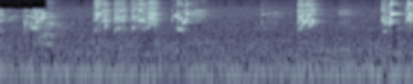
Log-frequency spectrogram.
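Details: Shrill, high chirping from a lovebird in rapid clusters of squeaky notes, a brief pause, then further sharp chirps, over steady background hiss.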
